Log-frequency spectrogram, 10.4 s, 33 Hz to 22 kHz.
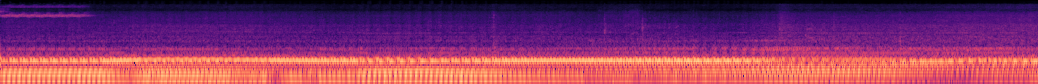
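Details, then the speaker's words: Supercharged KA-swapped Nissan 240SX after converting from a Ford wasted-spark system to sequential coil-on-plug ignition: catches and settles into a steady, even idle with a smooth hum, no misfire or stumble. It started like it always did. Normal idle. "everything's shaking yeah it started up like like everything was as it always was"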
